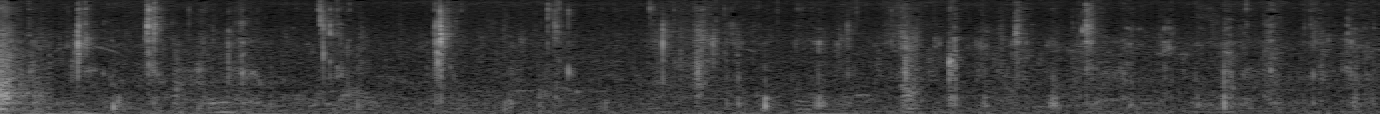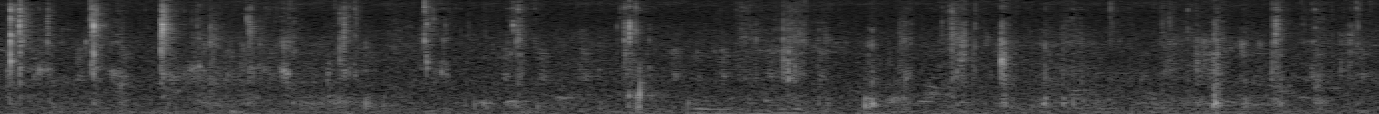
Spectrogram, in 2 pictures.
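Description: Mouth sounds of eating corn on the cob: kernels bitten off the cob and chewed close to the microphone, giving irregular sharp crunchy clicks.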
